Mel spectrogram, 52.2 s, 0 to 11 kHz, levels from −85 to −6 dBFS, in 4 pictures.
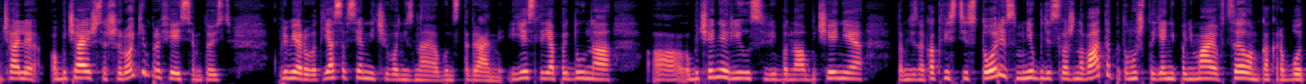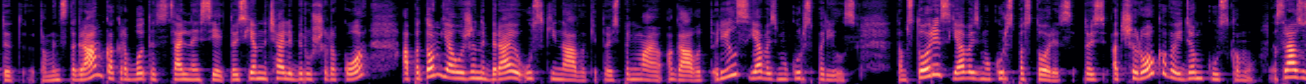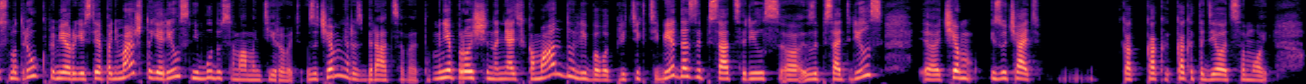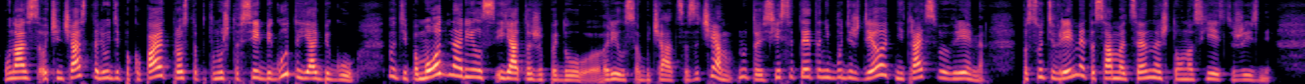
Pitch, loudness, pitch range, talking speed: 230 Hz, -24 LUFS, 200-250 Hz, 210 wpm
